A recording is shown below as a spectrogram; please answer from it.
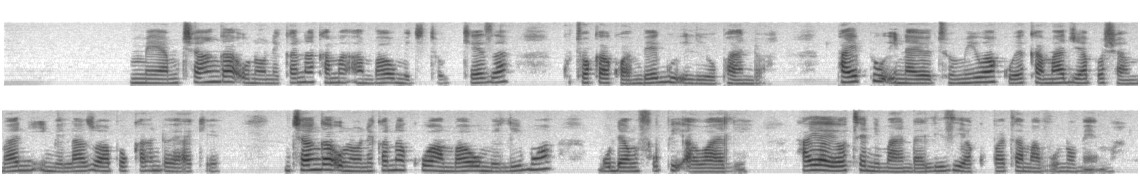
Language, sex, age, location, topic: Swahili, female, 25-35, Nairobi, agriculture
